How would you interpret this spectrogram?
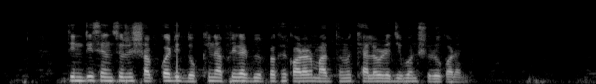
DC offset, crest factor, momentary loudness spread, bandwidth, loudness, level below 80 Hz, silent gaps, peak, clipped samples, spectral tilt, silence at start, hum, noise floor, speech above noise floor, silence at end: under 0.1%; 18 dB; 6 LU; 7.8 kHz; -27 LUFS; -58 dBFS; none; -10 dBFS; under 0.1%; -6 dB/octave; 0.7 s; none; -63 dBFS; 37 dB; 1.3 s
